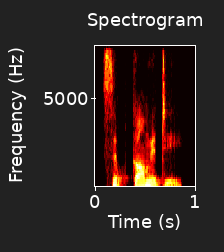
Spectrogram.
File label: "subcommittee", Indian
